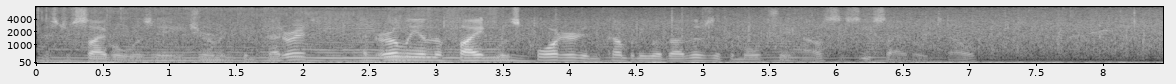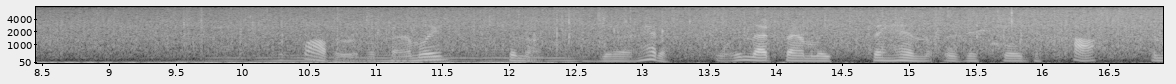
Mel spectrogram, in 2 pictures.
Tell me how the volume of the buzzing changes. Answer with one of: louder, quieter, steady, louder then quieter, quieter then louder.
quieter then louder.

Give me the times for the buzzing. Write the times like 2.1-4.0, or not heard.
0.0-12.6.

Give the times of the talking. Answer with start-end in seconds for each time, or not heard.
0.0-7.0, 10.2-16.8.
